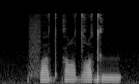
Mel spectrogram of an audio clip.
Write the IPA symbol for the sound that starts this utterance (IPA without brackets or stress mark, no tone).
f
